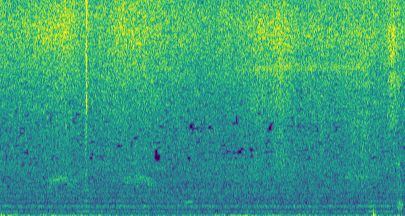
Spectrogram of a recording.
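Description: Honey bees hum steadily around beekeeping boxes set near flowering mustard, a continuous, moderately faint buzzing swarm drone with no one talking.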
